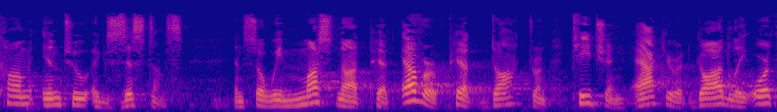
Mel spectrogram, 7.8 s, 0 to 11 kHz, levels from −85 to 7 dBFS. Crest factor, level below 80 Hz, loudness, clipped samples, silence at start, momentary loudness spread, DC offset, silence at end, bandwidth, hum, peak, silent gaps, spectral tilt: 24 dB; -78 dBFS; -32 LUFS; under 0.1%; 0 s; 15 LU; under 0.1%; 0 s; 8 kHz; none; -8 dBFS; none; -4.5 dB/octave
